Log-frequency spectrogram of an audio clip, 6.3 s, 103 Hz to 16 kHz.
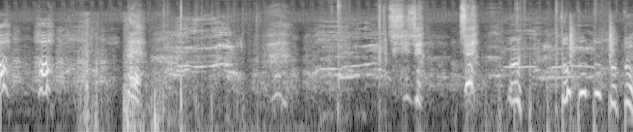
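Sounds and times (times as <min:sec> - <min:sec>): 
large goose honking: 0:00.0 - 0:06.3
outdoor noise: 0:00.0 - 0:06.3
overlapping commotion: 0:00.6 - 0:06.3
speech: 0:06.1 - 0:06.3.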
